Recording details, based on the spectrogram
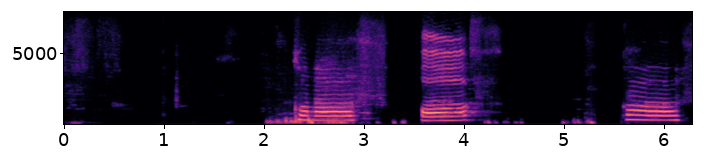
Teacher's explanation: कौफ में बिल्कुल जबान के डिपेस्ट पार्ट जो है ऊपर के तालू से अटैच्ड हो रहा है, तब जाके कौफ अदा हो रहा है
